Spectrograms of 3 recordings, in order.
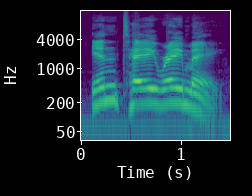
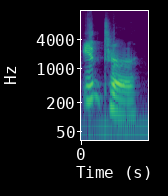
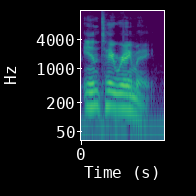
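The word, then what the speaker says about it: Intiraymi: it right yeah you did mano ante remain in Turay may that's how he pronounced it not inter int he man who himself pronounced it in Terry mate and so so that's why I'm trying to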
